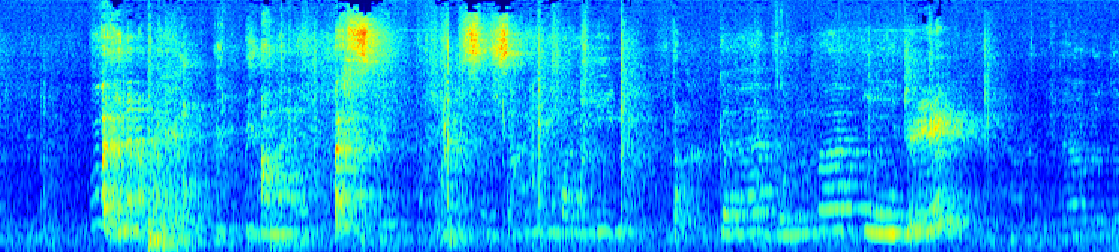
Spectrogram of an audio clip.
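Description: A young woman speaks loudly and with feeling in an echoing hall.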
